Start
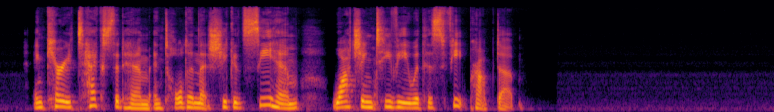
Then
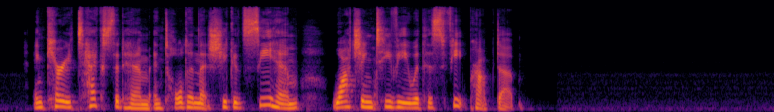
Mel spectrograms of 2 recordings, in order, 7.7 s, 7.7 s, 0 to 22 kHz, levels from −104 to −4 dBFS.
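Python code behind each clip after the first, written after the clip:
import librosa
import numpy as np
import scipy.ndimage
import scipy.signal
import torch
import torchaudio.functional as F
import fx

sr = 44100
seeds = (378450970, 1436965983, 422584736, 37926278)

y = fx.notch(x, sr, hz=2100.0, q=24.0)
y = y * 10.0 ** (-8.0 / 20.0)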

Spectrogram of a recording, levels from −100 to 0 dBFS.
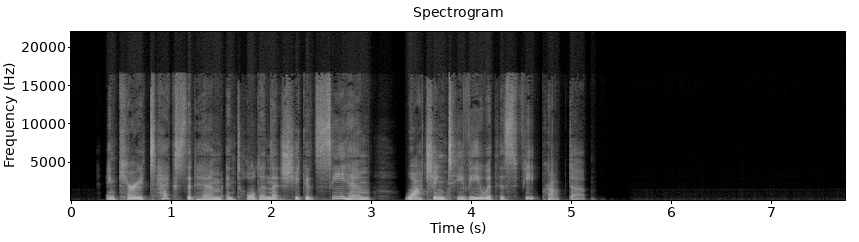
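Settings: y = fx.envelope_flatten(x, sr, power=0.6)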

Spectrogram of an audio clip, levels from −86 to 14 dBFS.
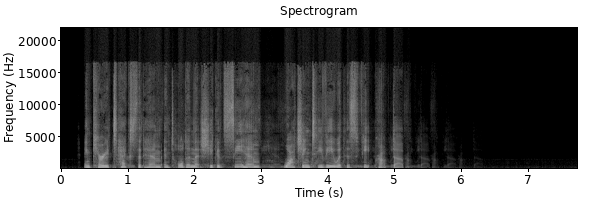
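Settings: y = fx.echo_feedback(x, sr, ms=400, feedback_pct=44, wet_db=-23)
y = y * 10.0 ** (7.5 / 20.0)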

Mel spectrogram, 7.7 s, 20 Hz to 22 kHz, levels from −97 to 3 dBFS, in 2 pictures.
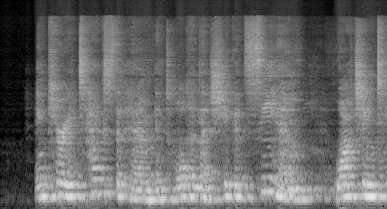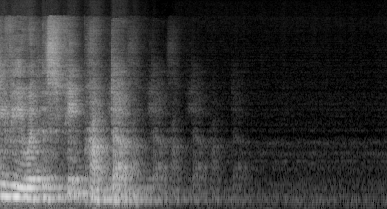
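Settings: y = fx.room_shoebox(x, sr, seeds[0], volume_m3=420.0, walls='furnished', distance_m=3.6)
y = y * 10.0 ** (2.0 / 20.0)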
